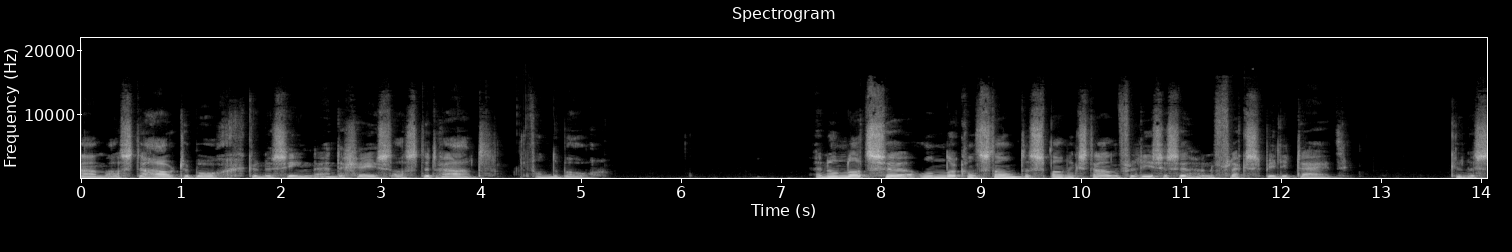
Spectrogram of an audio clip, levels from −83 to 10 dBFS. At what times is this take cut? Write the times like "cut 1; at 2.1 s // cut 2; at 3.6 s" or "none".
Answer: none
